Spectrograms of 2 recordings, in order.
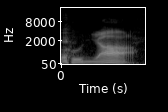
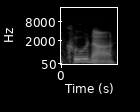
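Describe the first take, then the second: First: The middle consonant is an 'ny' sound. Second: The middle consonant is a plain 'n' sound. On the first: The speaker calls it right. "It is "ya" at the end" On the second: The speaker calls it wrong. "you keep saying Acuna, you sound like a moron"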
